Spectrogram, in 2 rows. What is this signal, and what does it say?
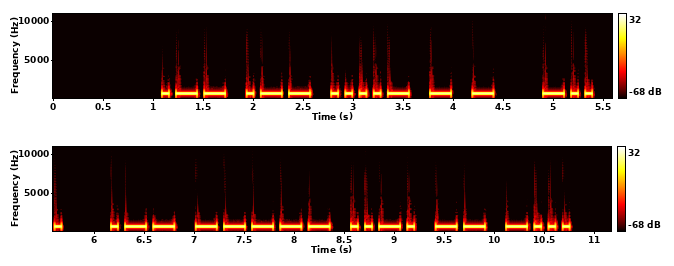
Morse code, heard as a keyed tone, about 17 wpm, 700 Hz. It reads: WW4TT DE W0FMB
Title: USA Callsign DE Callsign - 5 Characters - 17wpm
